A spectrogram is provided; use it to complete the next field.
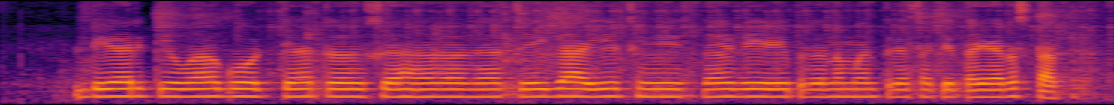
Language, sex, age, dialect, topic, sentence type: Marathi, male, 25-30, Standard Marathi, agriculture, statement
